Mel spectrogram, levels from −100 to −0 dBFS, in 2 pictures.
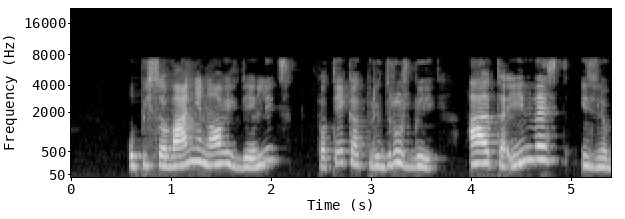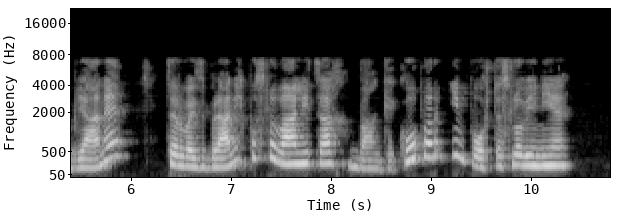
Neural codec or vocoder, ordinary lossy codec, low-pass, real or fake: none; none; 7.2 kHz; real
